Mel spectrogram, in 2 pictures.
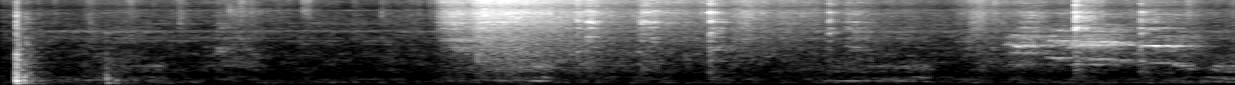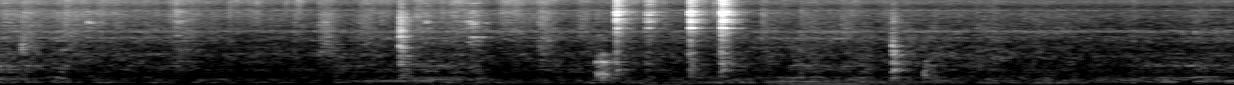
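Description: Pancake batter frying in oil in a wok, with a sharp knock at the start and a loud burst of sizzling about three seconds in. A rooster crows briefly in the background around the middle, and there are a few sharp clicks later on.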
